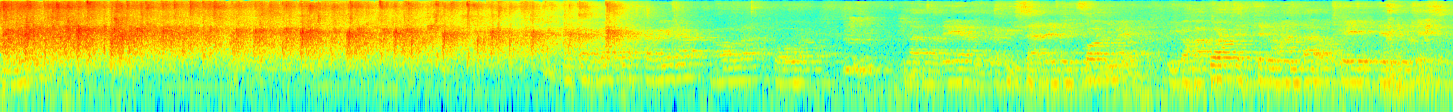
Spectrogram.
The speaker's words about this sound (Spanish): Dada la hora, quiero pedirles un gran aplauso a nuestros.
